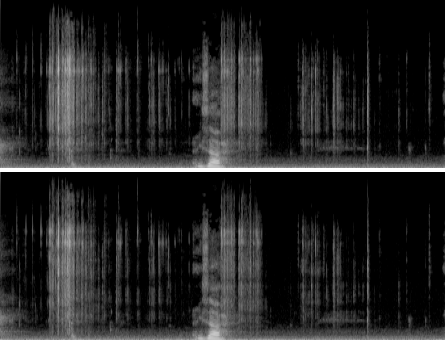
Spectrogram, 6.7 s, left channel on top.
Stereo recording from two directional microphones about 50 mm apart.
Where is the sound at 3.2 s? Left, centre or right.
Centre.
